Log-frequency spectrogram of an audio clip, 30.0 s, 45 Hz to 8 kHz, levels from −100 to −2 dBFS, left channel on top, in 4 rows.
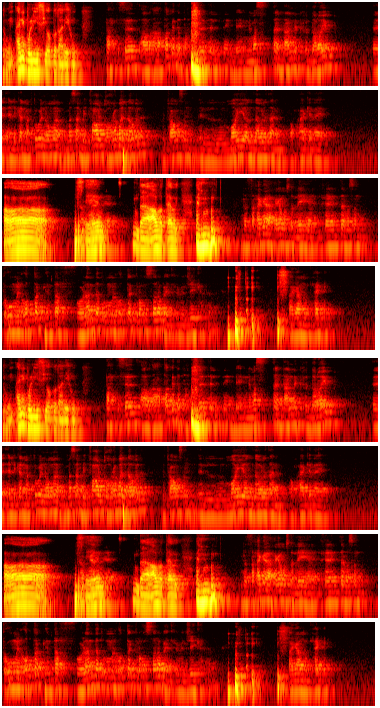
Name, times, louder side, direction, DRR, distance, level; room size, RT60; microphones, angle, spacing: voice 1, 0.0-1.5 3.8-3.9 15.1-15.9 16.5-17.1 17.6-19.3 27.2-27.3 28.1-28.3, left 3 dB, 40° left, 13 dB, 0.5 m, -28 dB
voice 2, 2.1-6.7 7.4-10.4 10.8-14.0 16.5-17.2 19.8-22.2 22.6-26.8 28.3-29.0, equal, 65° right, 2 dB, 3.3 m, -48 dB
14.0 x 12.5 x 3.2 m, 0.70 s
head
